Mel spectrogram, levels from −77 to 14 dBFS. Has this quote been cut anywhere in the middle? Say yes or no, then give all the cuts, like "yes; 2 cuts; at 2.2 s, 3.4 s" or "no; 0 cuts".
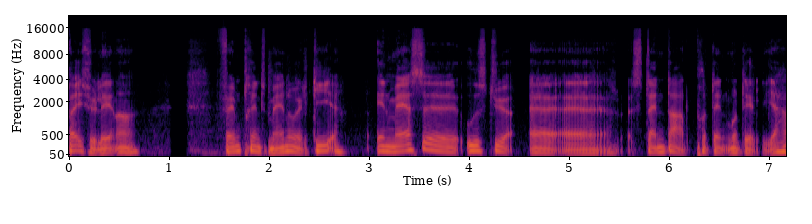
no; 0 cuts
